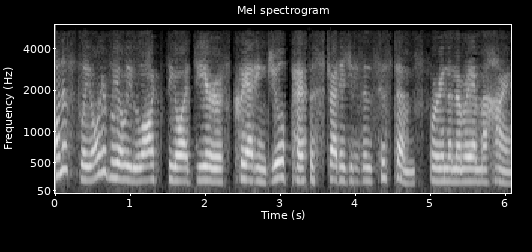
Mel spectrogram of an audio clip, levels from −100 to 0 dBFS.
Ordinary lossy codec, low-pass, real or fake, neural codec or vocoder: AAC, 24 kbps; 5.4 kHz; fake; codec, 16 kHz, 0.8 kbps, ZipCodec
